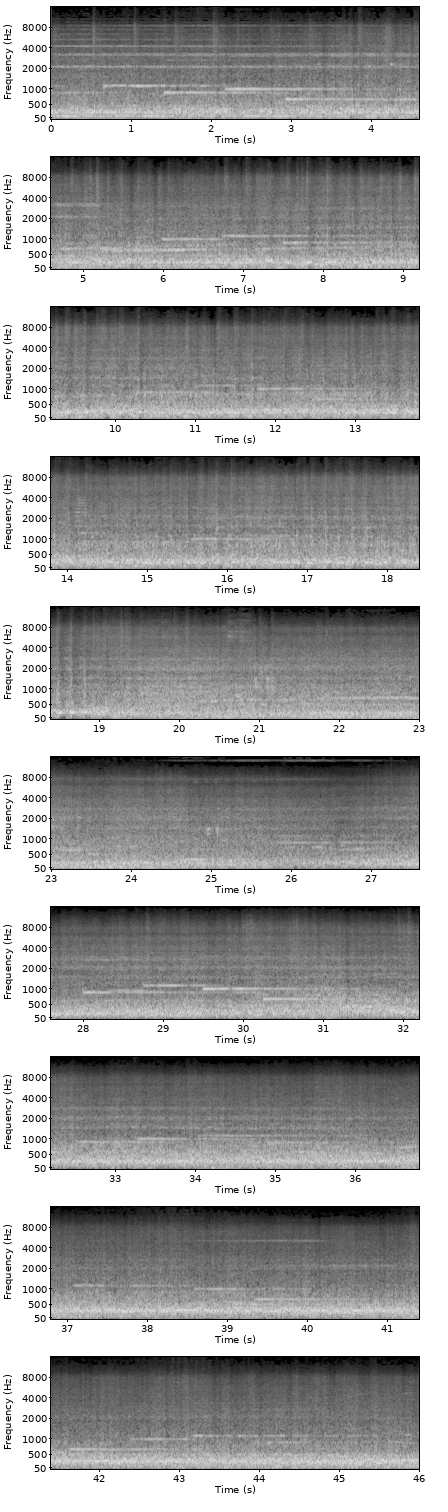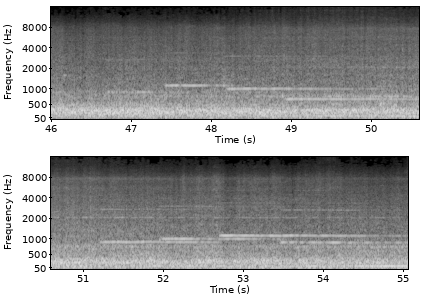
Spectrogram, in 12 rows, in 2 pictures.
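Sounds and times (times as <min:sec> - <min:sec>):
clickety-clack over rail joints: 0:00.0 - 0:21.9, 0:22.8 - 0:55.0
train wheels rumbling on rails: 0:00.0 - 0:55.0
train whining tones: 0:00.0 - 0:55.0.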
